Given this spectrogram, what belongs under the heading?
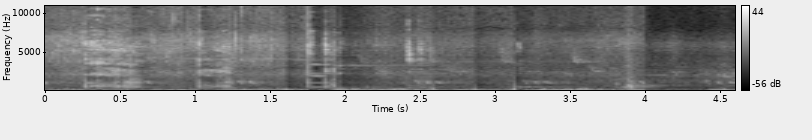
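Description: Cashews fry in a little white oil in a pan, a soft crackle running beneath repeated scrapes and metallic clinks of a spatula stirring close by.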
